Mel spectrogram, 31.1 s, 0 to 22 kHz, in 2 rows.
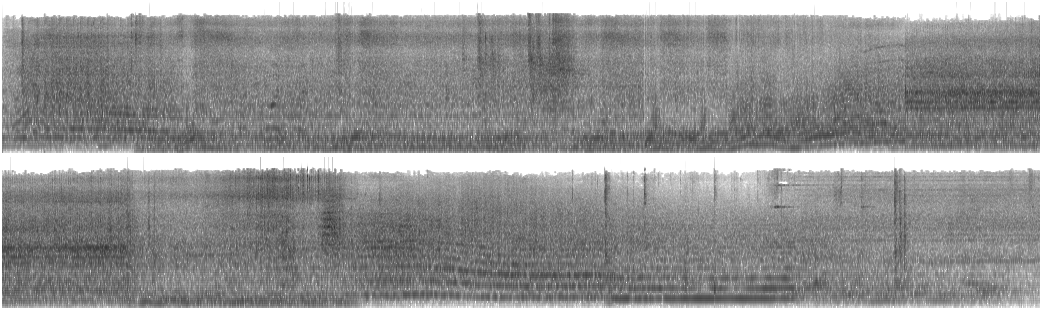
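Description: Race-car engines in a pit lane. A BMW M3 E36 GTR's engine is revved up and down over and over for the first half. Then a Mercedes-Benz SLS AMG GT3's V8 runs at a steady speed, falls in pitch as the car slows into its pit box, and holds a steady idle before fading near the end.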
